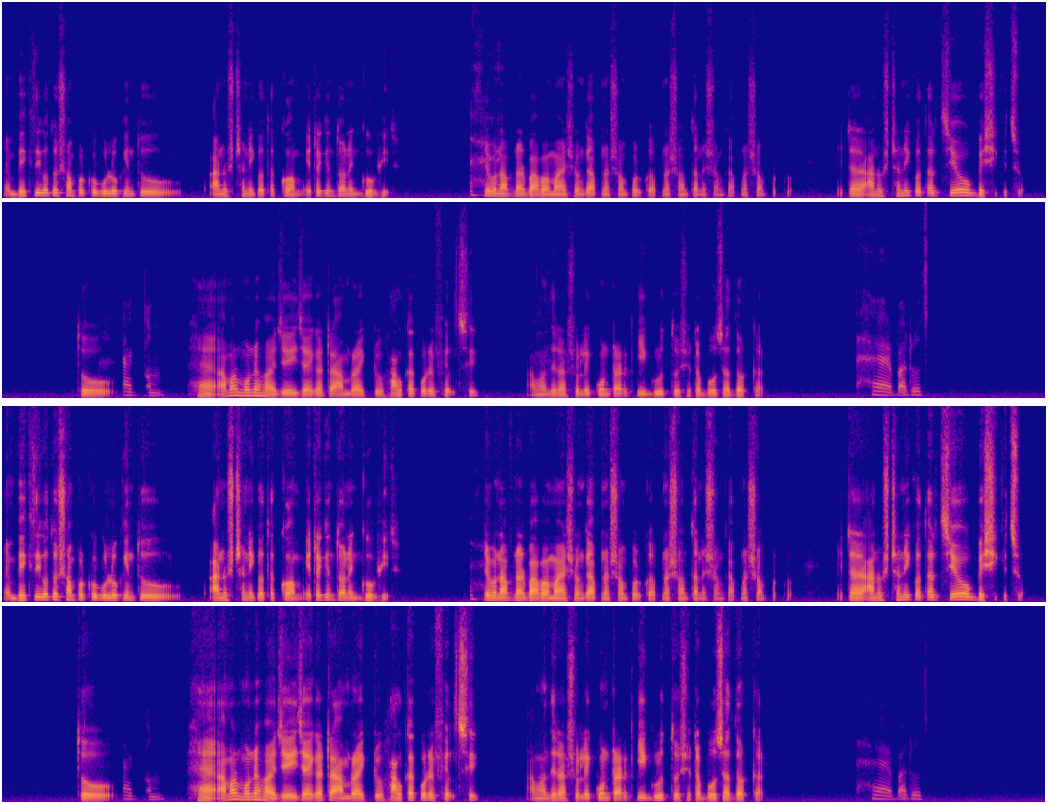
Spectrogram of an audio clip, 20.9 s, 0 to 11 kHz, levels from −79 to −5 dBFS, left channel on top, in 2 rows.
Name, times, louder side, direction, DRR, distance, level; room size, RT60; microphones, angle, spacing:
voice 1, 0.0-1.8 2.1-3.9 4.8-7.6 8.5-10.2 11.2-11.5 12.3-15.2 15.7-18.0, right 3 dB, 55° right, 2.7 m, -26 dB
voice 2, 4.7-5.1 11.6-12.1 15.8-15.9 19.0-19.7, left 3 dB, 55° left, 7.1 m, -41 dB
open air
head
